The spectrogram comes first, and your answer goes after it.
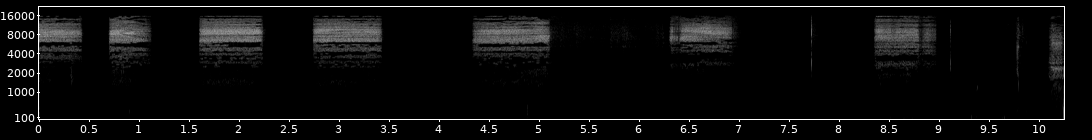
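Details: Captive Madagascar hissing cockroach kept as feeder insect, forcing air out between its shell plates when handled. About eight loud, breathy, pump-like hisses come in a steady series, followed by scattered clicks and handling noises near the end.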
